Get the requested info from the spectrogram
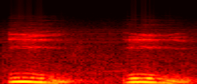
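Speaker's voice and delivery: "E" drawn out high as ee, falling; long e sound. Shown as a demonstration. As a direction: stretch each "E" and let it fall. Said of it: "E sound".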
